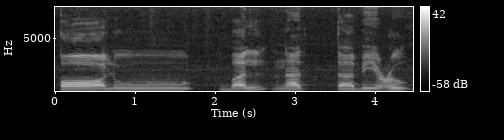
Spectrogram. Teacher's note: انزل اللہ، قالوا بل نتبع، قاف الف زبر قا لمبا بشلو، قاف کو موٹا کر کے پڑھیں گے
